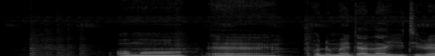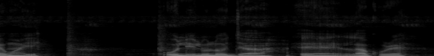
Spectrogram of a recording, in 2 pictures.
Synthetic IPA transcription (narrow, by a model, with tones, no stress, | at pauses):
ɔ̰˨mɔ̃˧ɛ˦˨ | ɔ˧dũ˦mɛ˦ta˦˨la˦ji˧˦ti˧ɾɛ˦w̃ã˨je˨˦ | o˨le˨lu˨˦lɔ˧d͡ʒa˧ɛ˨la˦ku˨˦ɾɛ˦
